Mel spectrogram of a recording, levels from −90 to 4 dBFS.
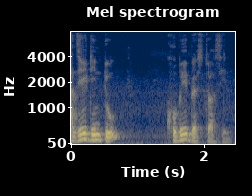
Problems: constant background noise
